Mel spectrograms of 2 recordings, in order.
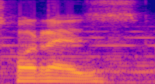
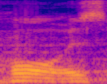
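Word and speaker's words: Juárez: of hores um Gunslinger I know it's spelled KZ because someone who actually knows uh Spanish corrected me on this I actually used to call it call of Jo and actually it's horz or hores as we jokingly said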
